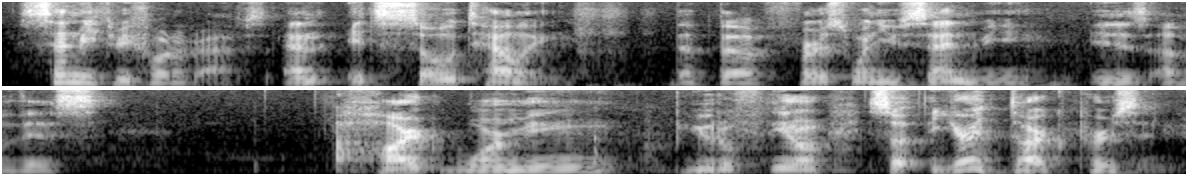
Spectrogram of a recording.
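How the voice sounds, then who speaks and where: A man's voice: mid-range voice, lively intonation, slow pace. A man hosting an interview in a guest's home, talking casually with playful teasing and frequent laughter. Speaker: podcast host.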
